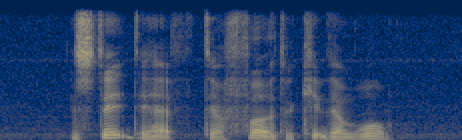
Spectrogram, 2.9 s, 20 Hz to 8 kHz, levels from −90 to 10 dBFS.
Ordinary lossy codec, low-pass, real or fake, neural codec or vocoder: none; 7.2 kHz; real; none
